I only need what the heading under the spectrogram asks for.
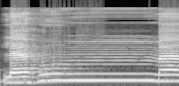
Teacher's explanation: Et on passe directement à celui qui porte la shadda en fusionnant les deux. Et du coup la runa va être très longue. Aussi longue que celle du noun mouchaddada. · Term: idram d'assimilation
